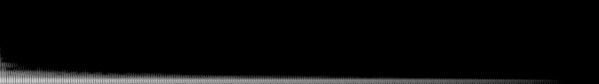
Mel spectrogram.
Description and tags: First octave note.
